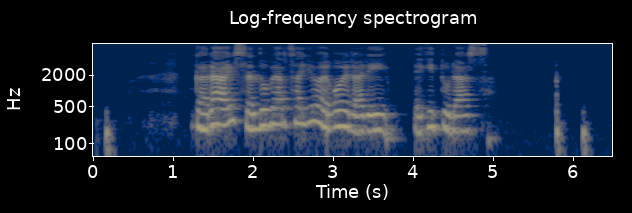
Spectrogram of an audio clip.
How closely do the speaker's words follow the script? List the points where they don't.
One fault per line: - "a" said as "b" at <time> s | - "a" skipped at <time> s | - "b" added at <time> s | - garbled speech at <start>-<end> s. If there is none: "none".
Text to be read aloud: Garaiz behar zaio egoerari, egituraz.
- "heldu" added at 2.0 s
